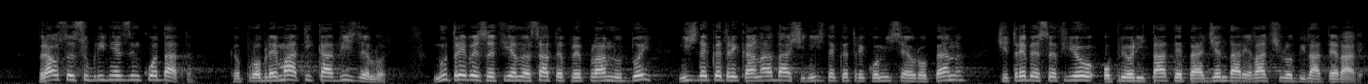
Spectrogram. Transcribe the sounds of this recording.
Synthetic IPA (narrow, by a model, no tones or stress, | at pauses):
vɾeawsəsublinije̞zɨŋko̞d̪at̪ə | kəpɾo̞ble̞mat̪ikavize̞lo̞̰r | nut̪ɾe̞buje̞səfije̞ləsat̪əpe̞planud̪o̞j | nit͡ʃʲd̪e̞kət̪ɾe̞kanad̪aʃinit͡ʃʲd̪e̞kət̪ɾe̞ko̞misiae̞uɾo̞peanə | t͡ʃit̪ɾe̞buje̞səfije̞o̞pɾio̞ɾit̪at̪e̞pe̞ad͡ʒe̞nd̪aɾe̞lat̪siːlo̞rbilat̪e̞ɾa̰le̞̰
